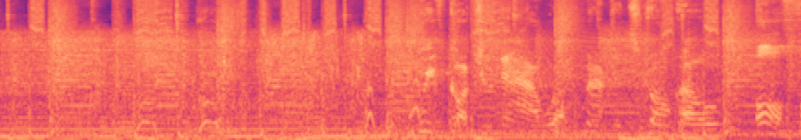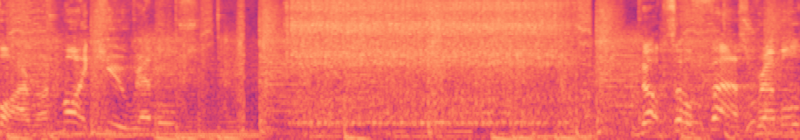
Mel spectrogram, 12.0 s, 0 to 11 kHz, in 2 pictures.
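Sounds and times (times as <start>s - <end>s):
background music with low beat: 0.0s - 12.0s.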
